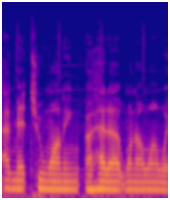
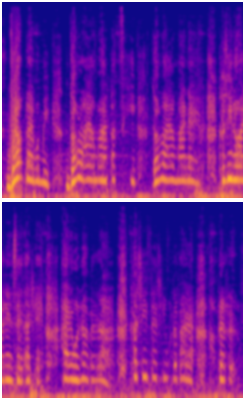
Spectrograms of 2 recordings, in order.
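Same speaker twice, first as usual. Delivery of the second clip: high-pitched, heated mock retort; worked-up high mimicry in an argument; Mariah clapping back; 13 semitones higher, 4 dB louder, faster than usual. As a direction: imitate an indignant woman snapping back, pitched way up. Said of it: "Mariah starts getting back at Sapphire. She's like".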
